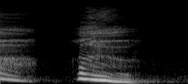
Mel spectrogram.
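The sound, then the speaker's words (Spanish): A person yawning: a short breathy sound, then a louder, drawn-out vocal yawn whose pitch slides steadily downward before fading out. No talking. “De repente tal vez iba parando, pero se paró alguien medio soñoliento y empieza a bostezar y usted de repente...”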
